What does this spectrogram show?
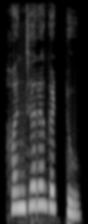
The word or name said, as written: ಹಂಜರಗಟ್ಟು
